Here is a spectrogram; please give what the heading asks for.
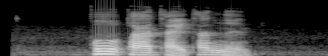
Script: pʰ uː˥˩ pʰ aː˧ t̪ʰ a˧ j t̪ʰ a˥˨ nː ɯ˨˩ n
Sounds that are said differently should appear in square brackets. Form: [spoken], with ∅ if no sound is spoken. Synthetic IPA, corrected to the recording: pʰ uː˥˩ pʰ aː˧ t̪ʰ [a˩˦] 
